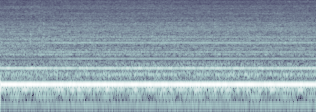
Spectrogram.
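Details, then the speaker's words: Loud steady droning hum with faint rough pulse, unit vibrating; owner suspects a bearing, not confirmed. "You hear that? That don't sound good. Perhaps a bearing? It's actually vibrating."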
